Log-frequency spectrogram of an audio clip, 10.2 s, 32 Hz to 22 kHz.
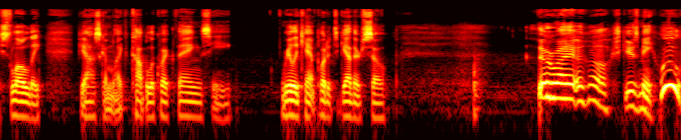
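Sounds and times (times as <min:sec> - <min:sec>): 
speech: 0:00.0 - 0:03.6, 0:04.2 - 0:05.9, 0:08.1 - 0:10.2
quiet breathing: 0:00.6 - 0:01.2, 0:05.9 - 0:07.5
person yawning: 0:09.9 - 0:10.2.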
